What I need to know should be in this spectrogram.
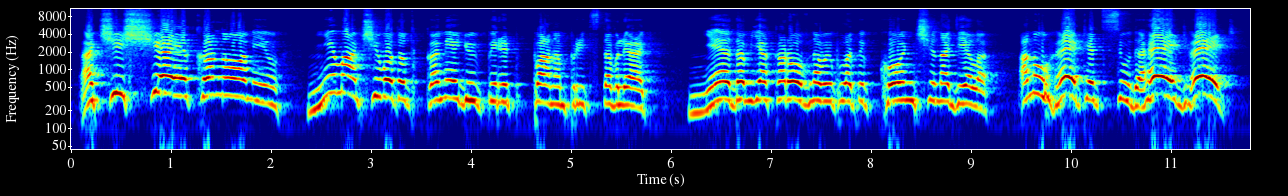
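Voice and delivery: high, loud, hoarse-edged roar; frantic yell. Acted. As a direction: scream them out of the yard. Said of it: "истошно заорал". (истошный крик, громко и высоко)

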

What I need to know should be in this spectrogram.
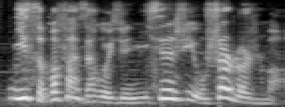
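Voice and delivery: normal talking voice

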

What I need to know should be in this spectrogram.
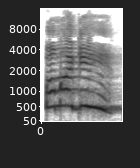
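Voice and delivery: high, loud ringing plea for help; tearful frightened cry. A narrator's reading. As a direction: beg through frightened tears. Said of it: "звенящий испуганными слезами голос".

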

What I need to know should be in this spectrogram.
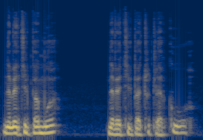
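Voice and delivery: loud indignant question, then settling; stung indignation. A narrator's reading. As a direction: demand it, hurt and proud. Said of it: "la princesse ulcérée".

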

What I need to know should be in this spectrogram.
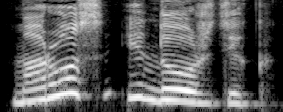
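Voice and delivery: high, loud, slow recitation; child reciting a poem. A narrator's reading. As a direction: chant it out like a child memorizing verse. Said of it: "Лера пыталась выучить стихотворение".

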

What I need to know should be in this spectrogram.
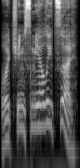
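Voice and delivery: understated envious delight; joyful, envious admiration. A narrator's reading. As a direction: say it gladly, drawing it out. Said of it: "сказал радостно и как бы с завистью".

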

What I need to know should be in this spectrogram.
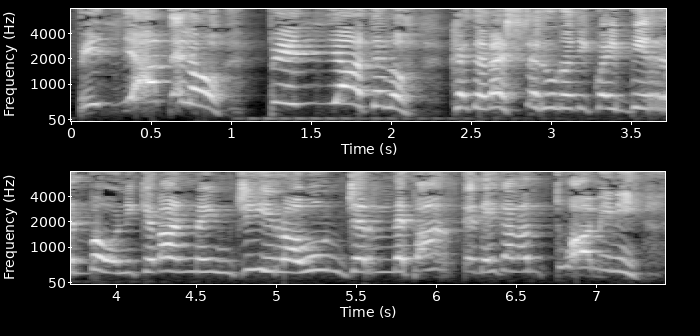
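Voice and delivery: woman at the window yells to catch him; shouting. A narrator's reading. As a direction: scream for the crowd to grab him. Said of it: "gridava anche lei".

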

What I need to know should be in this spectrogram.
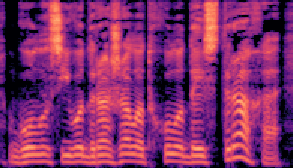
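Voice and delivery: usual speaking voice

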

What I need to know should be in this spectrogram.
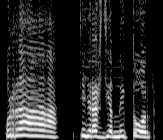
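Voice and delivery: put-on very high, loud childlike cheer; excited yell. A narrator's reading. Мафи cheers for the birthday cake, yelling high. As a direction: whoop with joy, stretching the words. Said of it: "завопила Мафи".

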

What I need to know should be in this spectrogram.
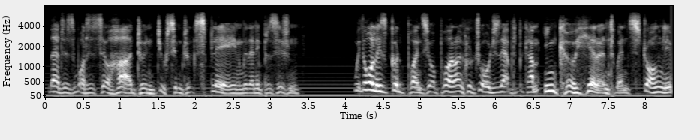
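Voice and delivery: a lightly voiced stern, formal aunt; Aunt Agatha's voice. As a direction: read it as a prim aunt laying down the law. Aunt Agatha explains the burglary.

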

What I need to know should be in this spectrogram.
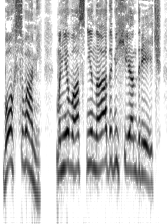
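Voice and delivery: high-pitched female voice; woman's rebuke. A narrator's reading. Agafya Matveevna rejecting Tarantyev, high-voiced rebuke. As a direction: rebuff him in a high woman's voice.

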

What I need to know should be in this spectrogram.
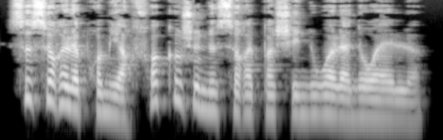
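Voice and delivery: usual speaking voice

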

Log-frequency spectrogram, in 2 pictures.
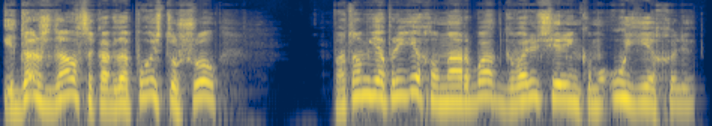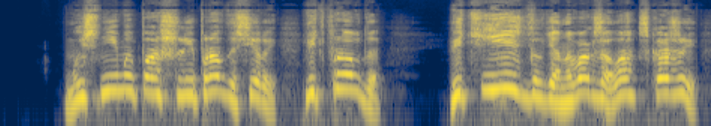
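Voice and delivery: a scared small-time crook blurting it out; a cornered accomplice answering the gang boss, high and nervous; frightened petty thief. A narrator's reading.

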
